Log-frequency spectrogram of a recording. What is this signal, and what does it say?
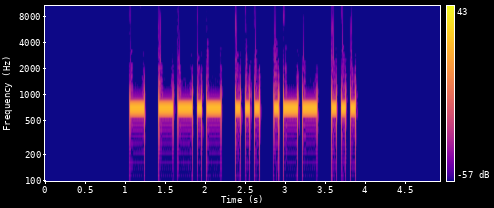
Morse code, heard as a keyed tone, about 20 wpm, 700 Hz. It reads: TQSWS
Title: Code Groups - 5 Letters - 20wpm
